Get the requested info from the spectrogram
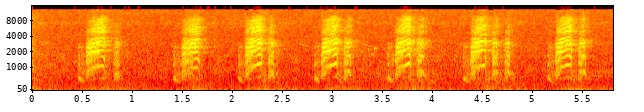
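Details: Very worked-up tree squirrel alarm calling hard in the Lowveld, South Africa, tail involved; sharp scratchy chattering notes, each opening with a rising chirp, repeated at an even pace of about one every 0.75 seconds over quiet background.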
